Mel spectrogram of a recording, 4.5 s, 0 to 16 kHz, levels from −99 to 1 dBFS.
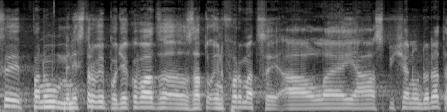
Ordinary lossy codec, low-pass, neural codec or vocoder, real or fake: Opus, 32 kbps; 14.4 kHz; none; real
